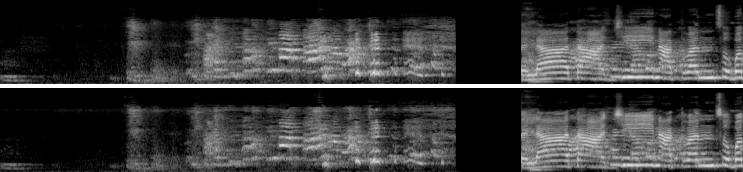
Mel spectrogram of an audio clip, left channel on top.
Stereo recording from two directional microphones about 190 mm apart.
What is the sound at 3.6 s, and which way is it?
Laughter, 20° right (ahead or behind).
